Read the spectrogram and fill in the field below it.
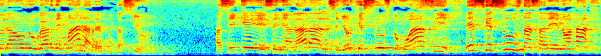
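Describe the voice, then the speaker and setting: A man delivers a sermon in a high register, his words ringing through a large hall with a long reverb tail. He acts out the crowd's scornful lines and the beggar's pleading cries within the preaching. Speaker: pastor.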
